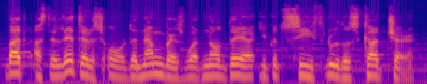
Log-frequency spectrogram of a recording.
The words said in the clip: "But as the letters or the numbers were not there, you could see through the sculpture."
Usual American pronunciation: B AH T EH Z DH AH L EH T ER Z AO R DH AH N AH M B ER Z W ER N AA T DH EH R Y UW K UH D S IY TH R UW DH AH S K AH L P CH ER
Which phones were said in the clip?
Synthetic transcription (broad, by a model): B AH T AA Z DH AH L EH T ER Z AO R DH AH N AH M B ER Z W ER N AA T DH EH R Y UW K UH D S IY TH R UW DH AH S K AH L P CH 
